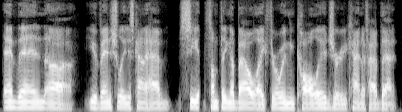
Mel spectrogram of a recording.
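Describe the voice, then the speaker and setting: A young man hosting a podcast, asking long, rambling questions peppered with "like" in a relaxed conversational way. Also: mid-range voice, fairly quick, dry recording, clean studio sound. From Nebraska, United States. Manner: rambling, heavy use of "like". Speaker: podcast host. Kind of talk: casual interview chat.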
